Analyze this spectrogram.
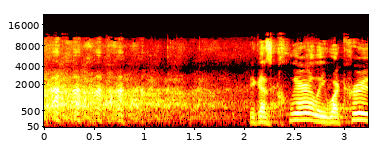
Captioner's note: laughter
